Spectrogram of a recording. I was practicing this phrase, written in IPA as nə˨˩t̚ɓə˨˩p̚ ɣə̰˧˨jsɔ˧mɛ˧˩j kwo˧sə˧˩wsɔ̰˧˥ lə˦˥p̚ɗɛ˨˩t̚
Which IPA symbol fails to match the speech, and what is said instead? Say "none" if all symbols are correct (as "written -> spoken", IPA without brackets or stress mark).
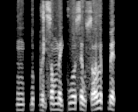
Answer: ɗ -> ɓ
